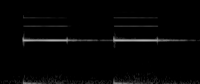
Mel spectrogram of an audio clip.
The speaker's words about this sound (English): How many of you have heard that at 2:15 in the morning? Particularly 2:15 in a very cold morning, right? And what it means is your battery needs to be changed and the smoke alarm.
